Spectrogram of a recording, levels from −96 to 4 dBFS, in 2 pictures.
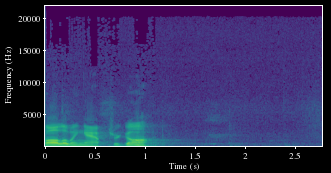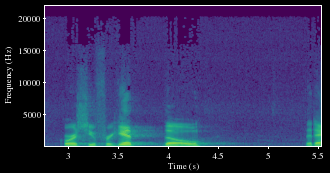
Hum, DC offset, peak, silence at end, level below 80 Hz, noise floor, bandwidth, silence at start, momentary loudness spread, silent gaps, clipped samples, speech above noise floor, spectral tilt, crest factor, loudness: none; under 0.1%; -2 dBFS; 0 s; -68 dBFS; -61 dBFS; 19.5 kHz; 0 s; 10 LU; none; under 0.1%; 39 dB; -5.5 dB/octave; 22 dB; -23 LUFS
